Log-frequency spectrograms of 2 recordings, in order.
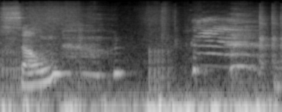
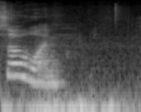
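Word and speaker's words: SONE: but like I said I always thought the fandom name was called Zone this whole time evidently according to this is pronounced so one so I've been confused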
